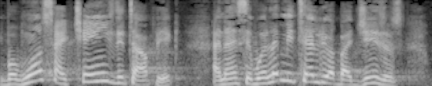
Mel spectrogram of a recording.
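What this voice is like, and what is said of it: African accent. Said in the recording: “They want to talk about Africa when they hear the accent.”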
